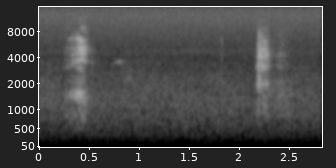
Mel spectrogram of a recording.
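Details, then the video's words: A cattle egret gives two short, harsh croaks about two seconds apart, rasping and crow-like, over a faint steady hiss. "Cattle egret call"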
